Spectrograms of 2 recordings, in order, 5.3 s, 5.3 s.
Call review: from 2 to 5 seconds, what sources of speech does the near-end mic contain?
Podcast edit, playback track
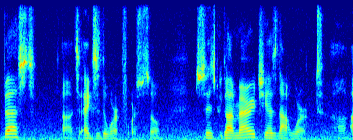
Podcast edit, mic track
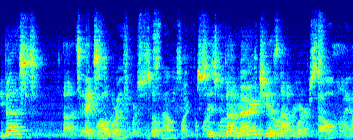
both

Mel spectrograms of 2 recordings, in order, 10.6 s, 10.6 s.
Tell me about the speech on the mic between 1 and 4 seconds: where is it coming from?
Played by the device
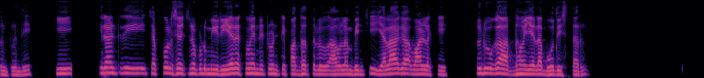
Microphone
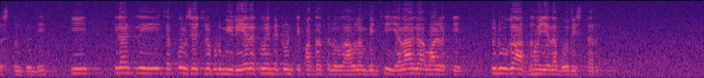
echo only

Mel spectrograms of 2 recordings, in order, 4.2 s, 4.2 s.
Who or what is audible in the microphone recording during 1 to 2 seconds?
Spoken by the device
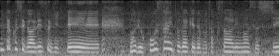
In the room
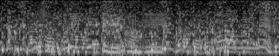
both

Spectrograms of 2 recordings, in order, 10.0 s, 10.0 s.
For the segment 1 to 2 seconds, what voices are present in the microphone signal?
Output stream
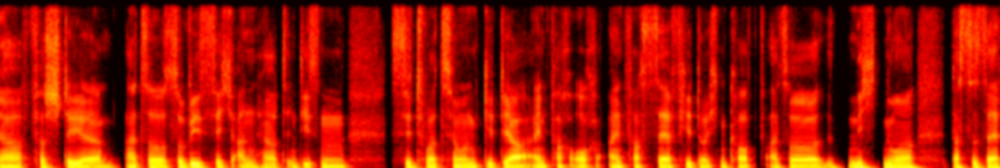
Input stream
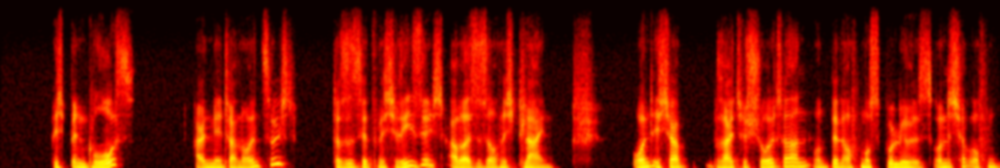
user only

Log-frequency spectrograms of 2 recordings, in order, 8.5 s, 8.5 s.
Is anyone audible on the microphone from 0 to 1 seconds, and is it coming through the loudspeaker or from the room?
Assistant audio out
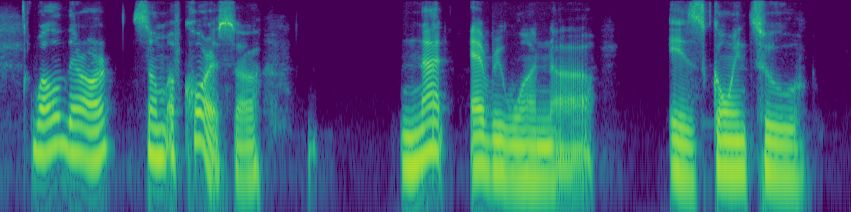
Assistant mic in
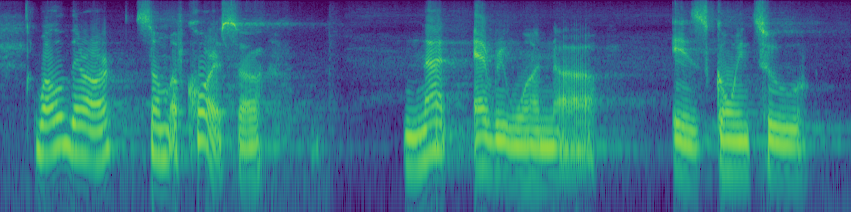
echo only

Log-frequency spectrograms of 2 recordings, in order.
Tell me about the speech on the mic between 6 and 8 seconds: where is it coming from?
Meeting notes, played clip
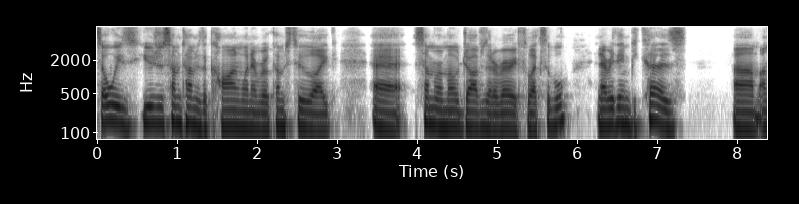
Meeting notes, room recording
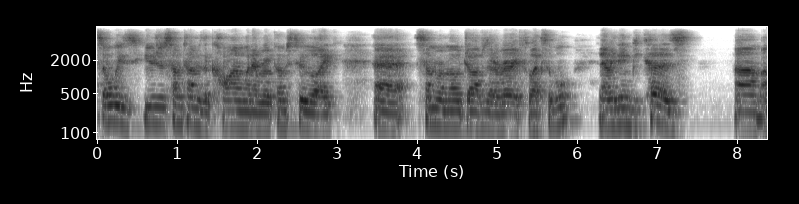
echo only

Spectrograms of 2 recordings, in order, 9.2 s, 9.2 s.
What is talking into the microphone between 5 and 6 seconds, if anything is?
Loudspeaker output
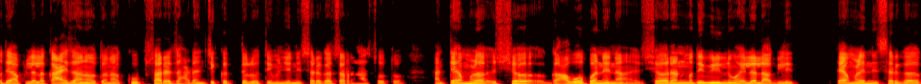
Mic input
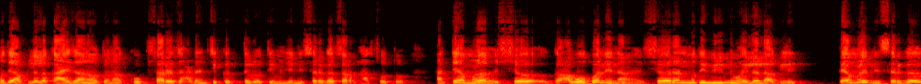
echo only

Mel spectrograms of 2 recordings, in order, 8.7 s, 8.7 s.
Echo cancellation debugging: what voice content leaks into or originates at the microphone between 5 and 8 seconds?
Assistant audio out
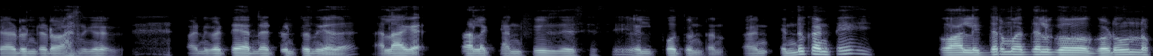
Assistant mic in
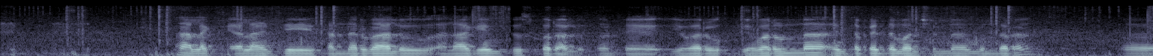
user only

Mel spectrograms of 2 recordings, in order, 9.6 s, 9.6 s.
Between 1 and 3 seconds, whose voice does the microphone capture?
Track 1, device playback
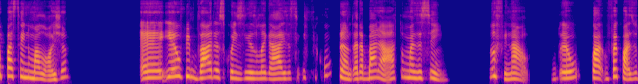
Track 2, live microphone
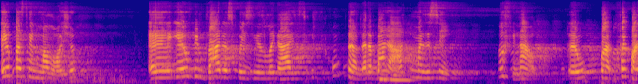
echo only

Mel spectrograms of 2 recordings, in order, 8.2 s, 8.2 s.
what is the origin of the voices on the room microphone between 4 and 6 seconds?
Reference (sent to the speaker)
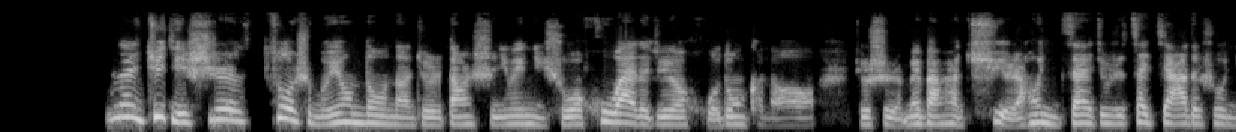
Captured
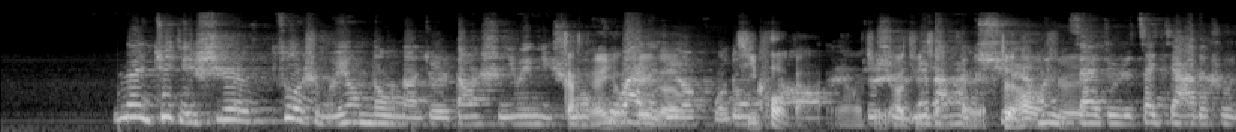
both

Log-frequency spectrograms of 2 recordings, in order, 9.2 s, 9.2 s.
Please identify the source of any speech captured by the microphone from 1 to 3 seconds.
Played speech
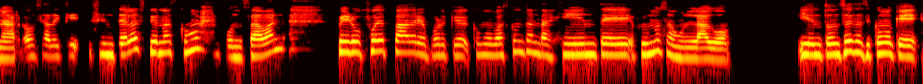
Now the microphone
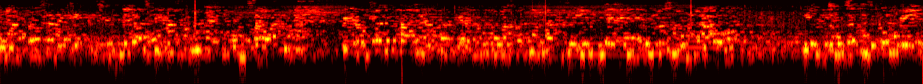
echo only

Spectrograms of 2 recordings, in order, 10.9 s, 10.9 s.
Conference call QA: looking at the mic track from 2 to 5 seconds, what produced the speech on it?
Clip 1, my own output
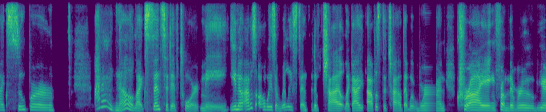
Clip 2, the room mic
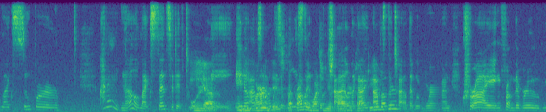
both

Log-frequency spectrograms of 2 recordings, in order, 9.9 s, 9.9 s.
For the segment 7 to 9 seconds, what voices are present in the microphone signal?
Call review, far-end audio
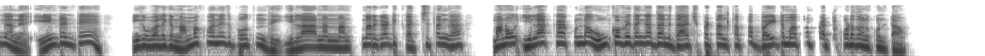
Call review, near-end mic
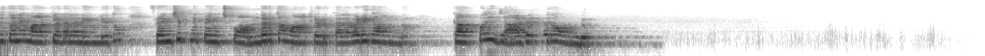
neither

